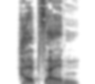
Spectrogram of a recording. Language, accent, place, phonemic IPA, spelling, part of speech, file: German, Germany, Berlin, /ˈhalpˌzaɪ̯dn̩/, halbseiden, adjective, De-halbseiden.ogg
- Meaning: 1. partially silken 2. doubtful, questionable, iffy, shady, seedy 3. homosexual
